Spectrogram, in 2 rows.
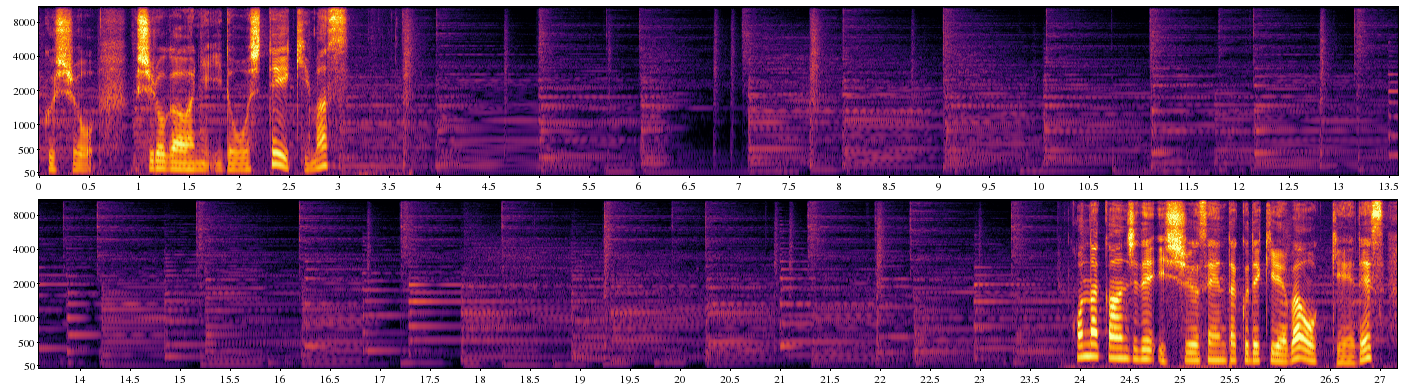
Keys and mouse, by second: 0.2 middle click, 2.1 click, 2.6 middle click, 3.5 click, 4.2 e, 4.4 click, 4.4 z, 4.5 s, 4.7 click, 5.2 g, 5.2 click, 6.5-7.8 typing, 7.2 middle click, 7.5 click, 8.2 click, 8.7 middle click, 9.1 shift+click, 9.5 middle click, 9.7 e, 10.1 z, 10.1 s, 10.3 click, 11.1 click, 11.3 click, 11.4 middle click, 12.1 shift+click, 12.5 middle click, 12.7 e, 13.1 click, 13.7 s, 13.8 click, 14.3 click, 14.3 g, 16.1 shift+click, 16.3-17.6 typing, 16.5 click, 16.8 click, 16.9 middle click, 17.3 middle click, 17.9 click, 18.0 middle click, 18.7 shift+click, 19.3 middle click, 19.5 e, 19.8 click, 20.4 middle click, 20.4 s, 20.6 g, 20.9 click, 21.3 click, 21.9 e, 22.1 click, 22.5 click, 22.5 s, 22.7 g, 23.0 click, 23.1 middle click, 23.3 middle click, 23.6 middle click, 25.3 middle click, 25.9 middle click.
